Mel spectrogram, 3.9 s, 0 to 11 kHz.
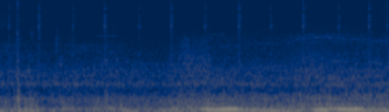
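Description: Cars rush past fast on the M61 motorway, a steady roar of traffic with two louder surges as vehicles sweep by close, heard from the roadside beside a stranded car.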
